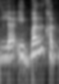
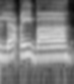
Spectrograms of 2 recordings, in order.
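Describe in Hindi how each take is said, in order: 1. शब्द 'an' की ध्वनि पर खत्म होता है। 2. शब्द एक साधारण लंबे 'a' पर खत्म होता है। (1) "दो जबर की लईबन नहीं पढ़ा जाएगा" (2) "अगर रुकेंगे तो"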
